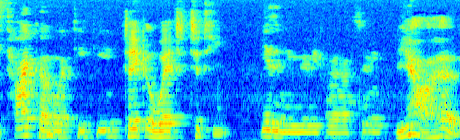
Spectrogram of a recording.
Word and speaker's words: Taika: to call it um you're saying his name wrong yeah take a wish too it's taika yeah i heard it's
